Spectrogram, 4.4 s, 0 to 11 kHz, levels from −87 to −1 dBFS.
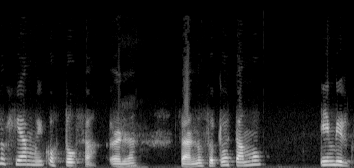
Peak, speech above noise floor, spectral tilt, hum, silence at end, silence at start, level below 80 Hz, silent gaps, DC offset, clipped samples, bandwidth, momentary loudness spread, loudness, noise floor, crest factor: -4 dBFS; 39 dB; -6.5 dB/octave; 50 Hz at -60 dBFS; 0.05 s; 0 s; -56 dBFS; none; under 0.1%; under 0.1%; 7.4 kHz; 8 LU; -23 LUFS; -61 dBFS; 18 dB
